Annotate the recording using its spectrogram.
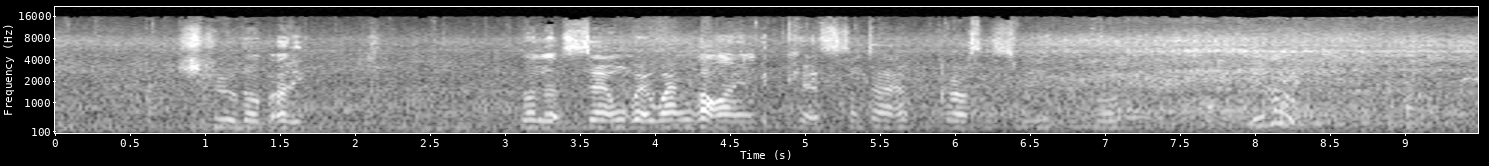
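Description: A woman speaks close to a phone microphone in short bursts.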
